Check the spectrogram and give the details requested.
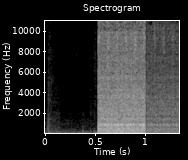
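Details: Vauxhall petrol engine after P0171 rough-idle/excess-suction fix (purge valve changed, no fault codes): catches with loud half-second burst, settles into steady even idle, temperature 52 degrees; normal start.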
